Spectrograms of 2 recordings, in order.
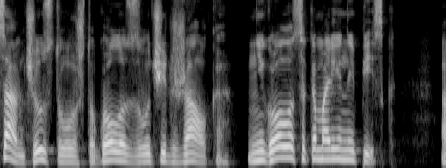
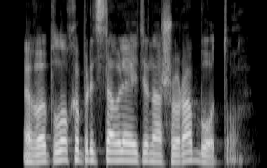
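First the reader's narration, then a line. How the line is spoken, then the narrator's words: Grim. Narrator (Russian): ответил Морозов мрачно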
